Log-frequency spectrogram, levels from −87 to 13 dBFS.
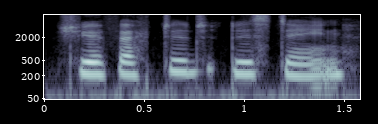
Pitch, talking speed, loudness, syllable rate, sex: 230 Hz, 115 wpm, -18 LUFS, 4.3 syllables/s, female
